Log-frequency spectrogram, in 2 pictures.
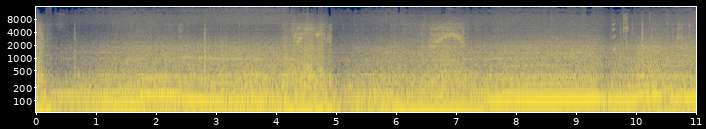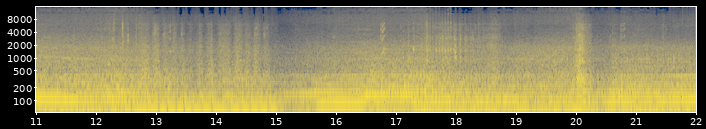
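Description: Porsche 718 Cayman's engine heard from inside the cabin, pulling hard with its pitch stepping up and down as it is driven through the manual gearbox. It briefly drops away three times, when the driver lifts off and changes gear. Tyre and water noise from the wet track runs underneath, with a short knock near the end.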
